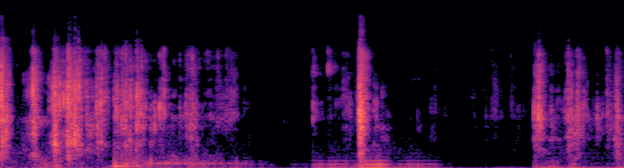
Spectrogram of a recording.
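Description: Plastic packet of soft plastic fishing baits being handled close to the microphone, crinkling and rustling in irregular bursts, with a sharp click about three and a half seconds in.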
